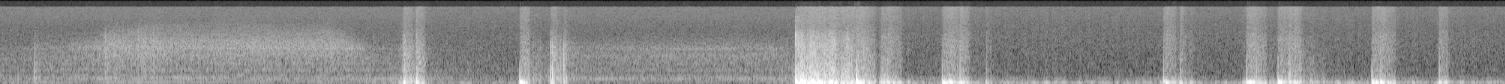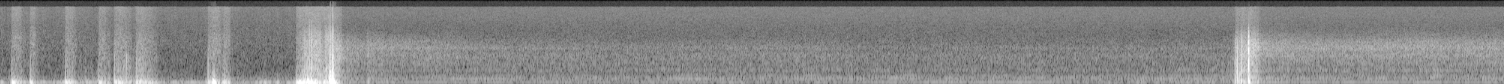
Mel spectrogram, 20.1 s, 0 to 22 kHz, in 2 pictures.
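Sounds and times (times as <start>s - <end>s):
faint low hum: 0.0s - 20.0s
knocks and thumps: 5.3s - 6.6s, 7.8s - 12.3s.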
